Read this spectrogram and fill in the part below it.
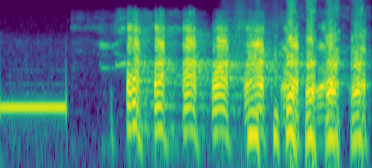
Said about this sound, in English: Hey! Hey, pick up your damn phone! Don't make me wait!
